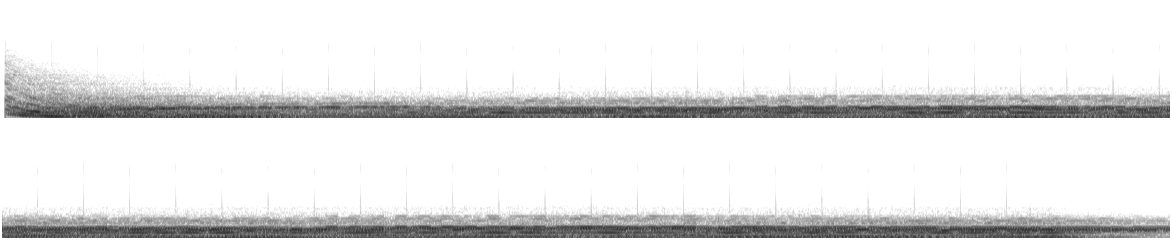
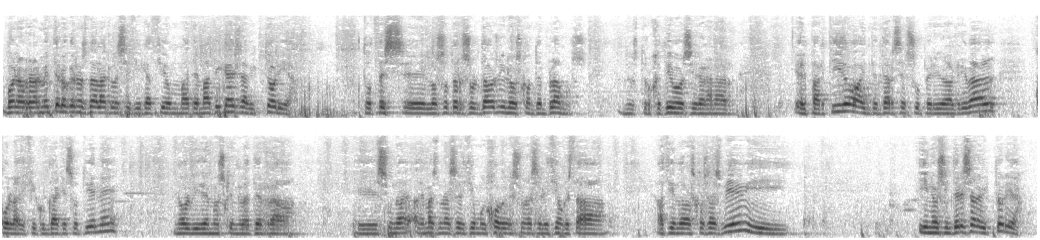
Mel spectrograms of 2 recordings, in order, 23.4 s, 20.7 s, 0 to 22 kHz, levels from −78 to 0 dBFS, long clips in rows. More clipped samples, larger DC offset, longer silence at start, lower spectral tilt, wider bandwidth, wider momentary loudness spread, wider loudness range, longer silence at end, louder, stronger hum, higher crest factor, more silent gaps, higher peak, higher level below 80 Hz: neither; neither; about the same, 0 s vs 0 s; first, -14 dB/octave vs -4.5 dB/octave; second, 1.9 kHz vs 13.5 kHz; second, 5 LU vs 16 LU; about the same, 3 LU vs 2 LU; about the same, 0 s vs 0.1 s; first, -21 LUFS vs -26 LUFS; neither; about the same, 14 dB vs 18 dB; neither; about the same, -6 dBFS vs -8 dBFS; first, -26 dBFS vs -56 dBFS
